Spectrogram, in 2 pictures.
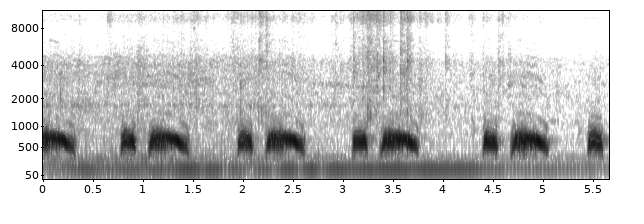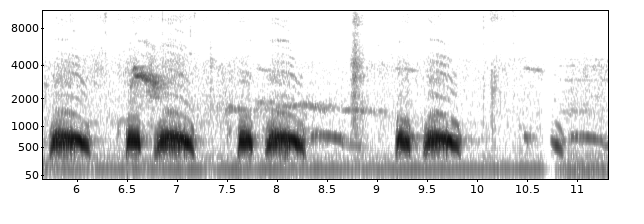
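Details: Spotted dove, a male cooing to provoke rival males, its bell-like voice used as a lure: soft hollow coos around mid pitch in paired and triple bursts, roughly once a second, with a steady low hum beneath and a faint higher chirp.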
